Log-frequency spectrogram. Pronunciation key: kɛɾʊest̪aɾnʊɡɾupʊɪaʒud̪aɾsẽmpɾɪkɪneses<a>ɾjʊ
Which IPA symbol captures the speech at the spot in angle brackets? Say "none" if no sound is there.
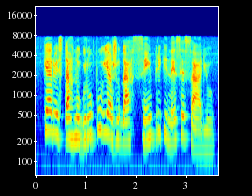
a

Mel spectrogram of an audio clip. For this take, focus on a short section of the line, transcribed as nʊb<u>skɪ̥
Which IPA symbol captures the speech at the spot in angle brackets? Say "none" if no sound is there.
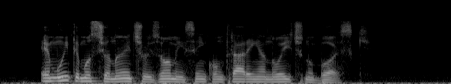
ɔ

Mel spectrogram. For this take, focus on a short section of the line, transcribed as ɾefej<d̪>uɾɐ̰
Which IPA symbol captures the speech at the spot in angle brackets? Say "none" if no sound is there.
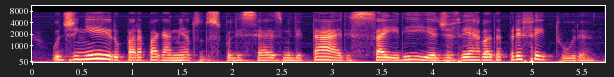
t̪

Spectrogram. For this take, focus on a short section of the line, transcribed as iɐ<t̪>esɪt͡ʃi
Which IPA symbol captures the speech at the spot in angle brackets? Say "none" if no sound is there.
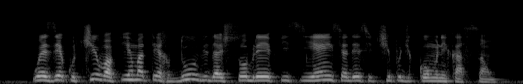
d̪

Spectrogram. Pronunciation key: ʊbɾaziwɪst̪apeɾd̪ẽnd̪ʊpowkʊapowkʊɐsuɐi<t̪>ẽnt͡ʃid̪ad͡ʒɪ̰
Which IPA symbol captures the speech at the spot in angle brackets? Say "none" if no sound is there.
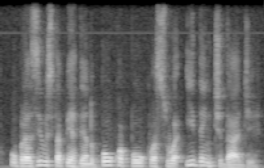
d̪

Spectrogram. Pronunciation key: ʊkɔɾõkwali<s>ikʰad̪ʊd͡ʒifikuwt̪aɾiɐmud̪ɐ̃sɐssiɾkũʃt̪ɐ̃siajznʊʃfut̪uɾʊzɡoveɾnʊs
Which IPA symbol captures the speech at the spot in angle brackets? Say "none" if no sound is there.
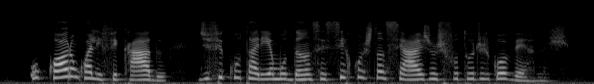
f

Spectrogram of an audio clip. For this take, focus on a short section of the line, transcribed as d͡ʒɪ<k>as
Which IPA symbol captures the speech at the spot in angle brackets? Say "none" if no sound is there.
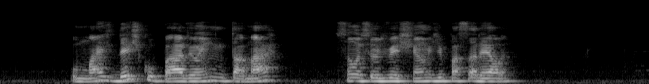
p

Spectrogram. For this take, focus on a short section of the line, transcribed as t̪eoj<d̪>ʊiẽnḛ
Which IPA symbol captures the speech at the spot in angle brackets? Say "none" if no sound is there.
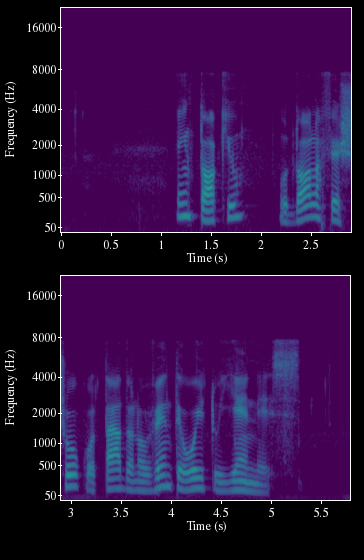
t̪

